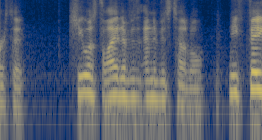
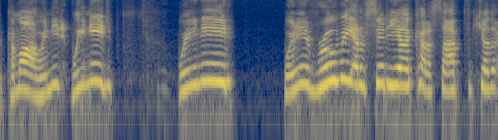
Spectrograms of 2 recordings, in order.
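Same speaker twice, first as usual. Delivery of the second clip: loud, high, rising insistence; pleading for the fight, louder and louder; excited demand; 9 semitones higher, 11 dB louder than usual. Real, not acted. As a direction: keep pushing higher each time. Reader begs for a slap fight.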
